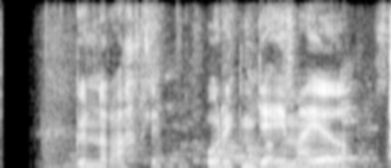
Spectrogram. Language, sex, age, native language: Icelandic, male, 14, Icelandic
